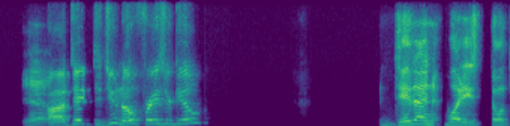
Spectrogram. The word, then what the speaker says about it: Fraser Gill: I know Fraser girl why'd you say his name wrong and then say it right Fraser Gill well that's right f r a s e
